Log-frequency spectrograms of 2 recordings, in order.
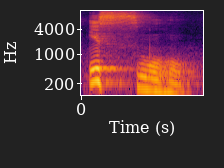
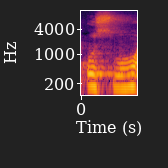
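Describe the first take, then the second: First: The word begins with an i vowel. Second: The word begins with a u vowel. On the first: The speaker calls it right. "pasti dibaca i" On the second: The speaker calls it wrong. "tidak boleh dibaca usmuhu"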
